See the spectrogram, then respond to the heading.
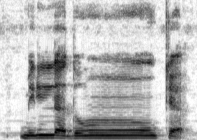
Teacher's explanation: اب یہاں نون ساکن کے بعد لام ہے تو ہم نے یہاں بغیر غنہ کے ادغام کیا، میم کو لام کے ساتھ ملایا۔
